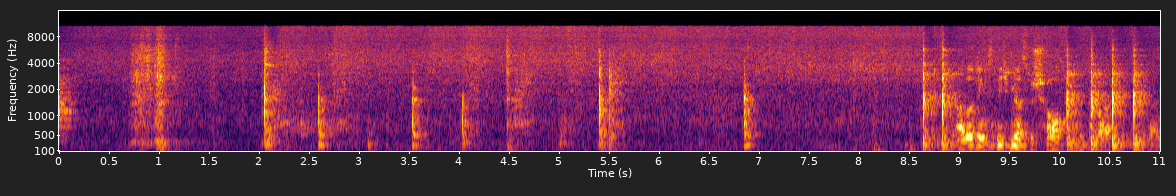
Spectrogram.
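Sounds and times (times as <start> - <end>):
spatula scraping pan: 0.0 - 1.2, 2.0 - 6.0
food sizzling in frying pan: 0.0 - 11.0.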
